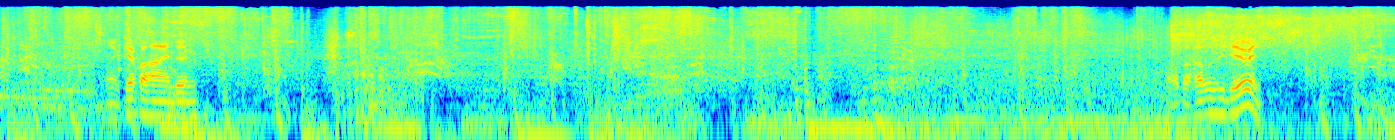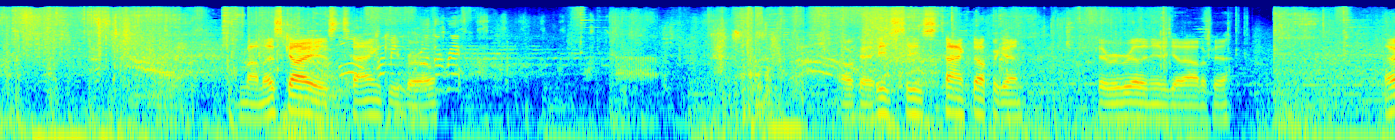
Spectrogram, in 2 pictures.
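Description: Magic spells crackle and boom in a fierce battle.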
